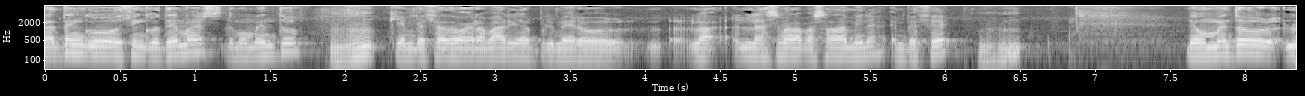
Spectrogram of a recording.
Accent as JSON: {"language": "Spanish", "region": "Catalonia", "country": "Spain", "said": "yo soy del Delta del Ebro, que es un pueblo muy tranquilo del sur de Cataluña"}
